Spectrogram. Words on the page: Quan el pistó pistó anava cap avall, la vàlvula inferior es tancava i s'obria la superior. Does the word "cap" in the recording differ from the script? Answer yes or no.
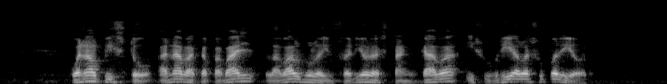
no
